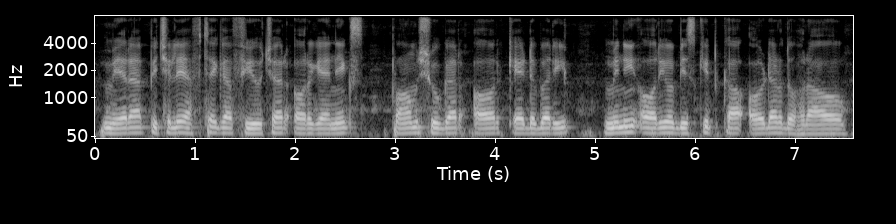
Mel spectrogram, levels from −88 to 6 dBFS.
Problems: background sounds at intervals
